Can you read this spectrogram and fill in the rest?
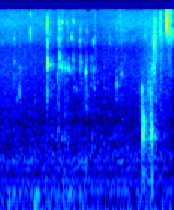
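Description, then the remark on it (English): A close-miked sip of water on a new microphone setup: soft, wet mouth and liquid sounds over a low hum, with a brief slurp and swallow near the end. No one speaks. “Oh, wait, no, he actually said the water sip was worse than the previous beer sips that I've took on my new microphone and my new setup.”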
